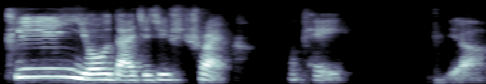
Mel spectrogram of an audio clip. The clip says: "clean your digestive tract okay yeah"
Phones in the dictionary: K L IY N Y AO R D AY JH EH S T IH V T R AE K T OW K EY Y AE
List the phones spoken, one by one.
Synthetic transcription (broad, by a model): K L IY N Y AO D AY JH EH T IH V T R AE K OW K EY Y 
